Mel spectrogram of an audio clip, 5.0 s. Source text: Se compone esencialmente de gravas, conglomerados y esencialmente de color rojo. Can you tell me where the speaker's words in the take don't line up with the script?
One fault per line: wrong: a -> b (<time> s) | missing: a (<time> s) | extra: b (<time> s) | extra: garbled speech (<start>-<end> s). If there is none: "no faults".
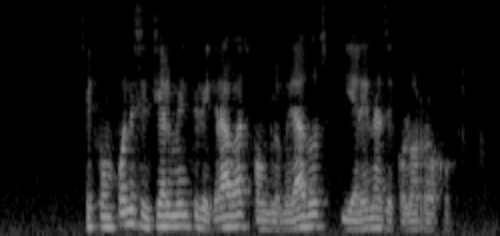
wrong: esencialmente -> arenas (3.5 s)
